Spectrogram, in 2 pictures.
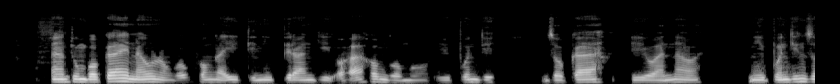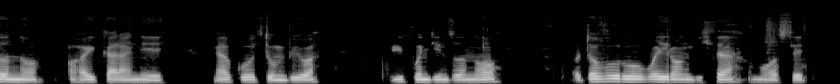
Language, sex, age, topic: Oshiwambo, male, 18-24, finance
